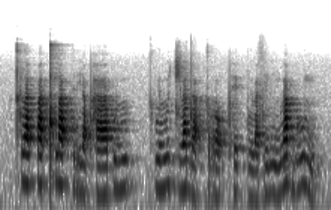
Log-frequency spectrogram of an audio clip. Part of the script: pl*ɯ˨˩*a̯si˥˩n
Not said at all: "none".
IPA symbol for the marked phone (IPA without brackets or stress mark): ɯ˦˥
